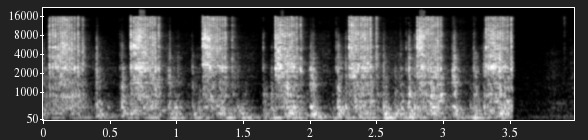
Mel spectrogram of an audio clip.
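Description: Ratcheting on a bolt during CV axle replacement on a 2009 Chevy Cobalt: rapid repeated clicking in steady bursts, close and fairly loud, stopping abruptly near the end with no talk.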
